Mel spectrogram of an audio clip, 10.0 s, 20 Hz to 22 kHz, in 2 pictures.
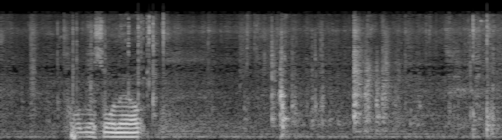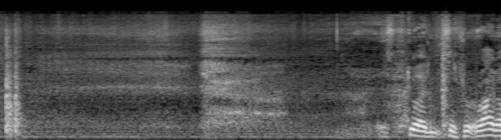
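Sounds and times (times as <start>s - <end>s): small tools clicking and tapping: 0.5s - 1.7s.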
